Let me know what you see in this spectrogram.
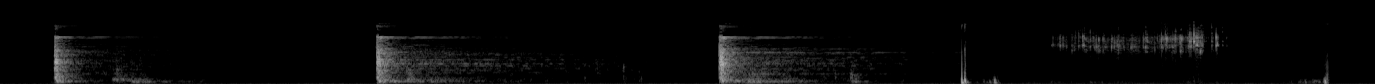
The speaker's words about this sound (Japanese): これからピアノの音が3回鳴りましたら体験談をお話ししますので、ホラーやオカルト系が苦手な方はこのままラジオをお切りください。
